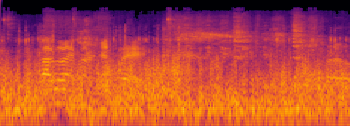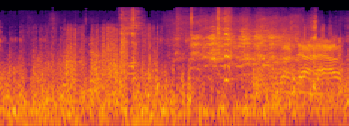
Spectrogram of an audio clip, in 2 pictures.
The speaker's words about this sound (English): So you can't hear what he says because he's outside and he's driving a scooter in the middle of the street.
